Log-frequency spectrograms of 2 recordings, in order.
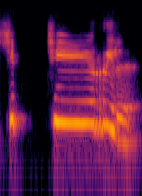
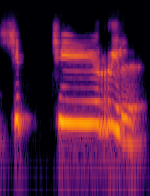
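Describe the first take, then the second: First: Chil and il run together as chiril. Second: The same.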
